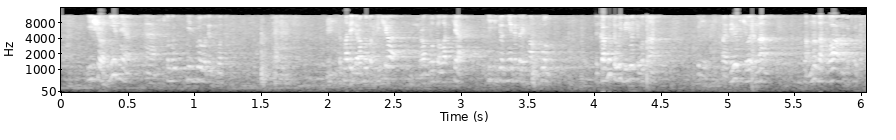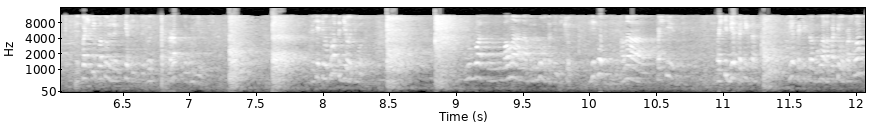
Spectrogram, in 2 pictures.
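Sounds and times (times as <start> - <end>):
hand slapping strike pad: 7.3 - 9.1.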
